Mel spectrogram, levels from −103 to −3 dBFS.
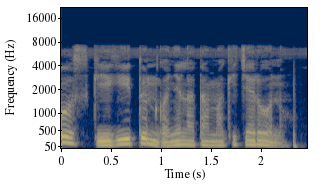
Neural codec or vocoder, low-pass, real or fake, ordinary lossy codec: none; 7.2 kHz; real; none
